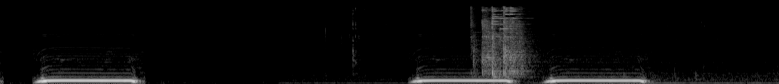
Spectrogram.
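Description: Smartphone vibrating on a wooden table with an incoming call: one buzz of about a second, a pause of nearly three seconds, then two more buzzes in a row. A brief noisy clatter sounds about five seconds in, over the first buzz of the pair.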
